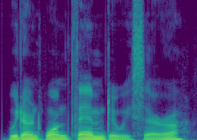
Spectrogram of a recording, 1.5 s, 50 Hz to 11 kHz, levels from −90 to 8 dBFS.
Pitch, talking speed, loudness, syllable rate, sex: 105 Hz, 285 wpm, -15 LUFS, 5.9 syllables/s, male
